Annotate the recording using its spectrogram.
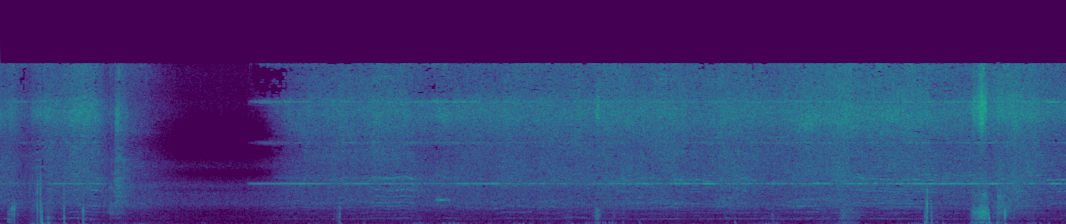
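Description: Small toy quadcopter drone's motors running with a thin, steady high whine over a hiss, with a few sharp knocks near the start and again near the end.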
